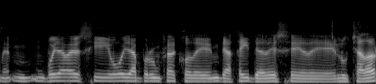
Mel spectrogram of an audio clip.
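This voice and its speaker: Moderate-paced speech from a man with a fairly high pitch. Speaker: regular listener. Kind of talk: casual chat. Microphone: distant, muffled line.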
